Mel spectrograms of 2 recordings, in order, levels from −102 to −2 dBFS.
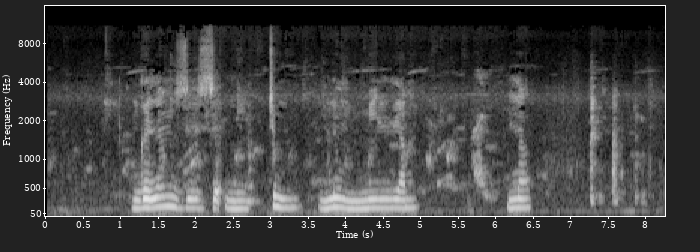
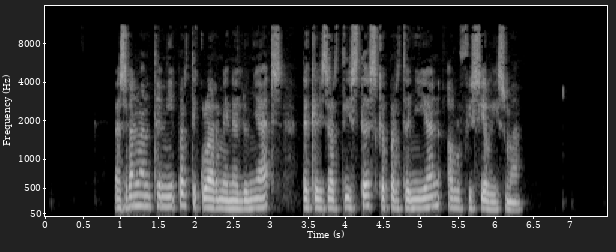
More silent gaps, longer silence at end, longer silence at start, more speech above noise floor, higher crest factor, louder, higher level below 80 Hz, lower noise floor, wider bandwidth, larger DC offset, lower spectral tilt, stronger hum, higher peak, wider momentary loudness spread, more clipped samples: neither; second, 0.3 s vs 1.15 s; second, 0.8 s vs 0.95 s; second, 32 dB vs over 60 dB; about the same, 18 dB vs 18 dB; first, -24 LUFS vs -31 LUFS; first, -54 dBFS vs -76 dBFS; second, -54 dBFS vs under -90 dBFS; about the same, 11 kHz vs 11.5 kHz; neither; first, -6.5 dB/octave vs -4.5 dB/octave; neither; first, -6 dBFS vs -14 dBFS; first, 19 LU vs 7 LU; neither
